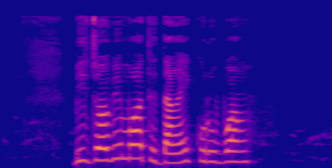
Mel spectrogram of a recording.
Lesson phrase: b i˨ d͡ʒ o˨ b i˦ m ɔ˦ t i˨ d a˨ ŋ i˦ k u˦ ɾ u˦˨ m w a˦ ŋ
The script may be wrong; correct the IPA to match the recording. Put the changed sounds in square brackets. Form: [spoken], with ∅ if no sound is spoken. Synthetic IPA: b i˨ d͡ʒ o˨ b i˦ m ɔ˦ t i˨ d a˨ ŋ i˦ k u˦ ɾ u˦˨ [b] w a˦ ŋ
